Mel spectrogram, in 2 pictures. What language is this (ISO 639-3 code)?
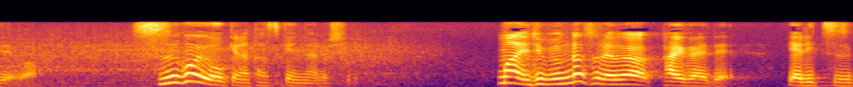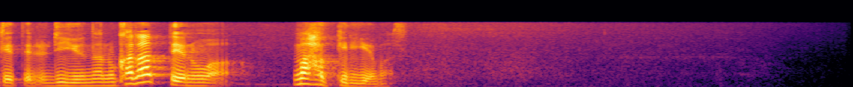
jpn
